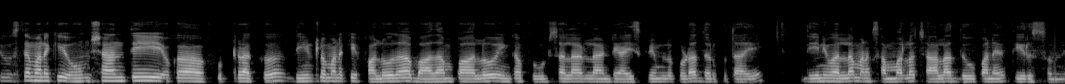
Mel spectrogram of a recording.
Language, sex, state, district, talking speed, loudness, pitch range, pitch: Telugu, male, Andhra Pradesh, Anantapur, 180 wpm, -23 LUFS, 135-150 Hz, 140 Hz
